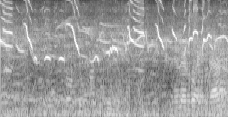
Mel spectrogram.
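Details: Oriental magpie-robin in agitated song, used as a lure to provoke other birds. Looping whistled notes are delivered in quick succession, some falling steeply, with softer chatter between phrases and faint voices in the background.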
